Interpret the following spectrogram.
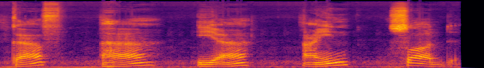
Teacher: Kaf 6 harkat, ha dengan ya 2 harkat, ain dengan sod 6 harkat.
